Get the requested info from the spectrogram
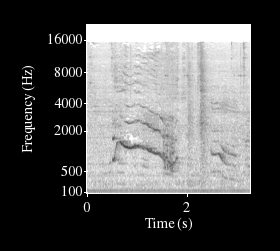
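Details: Alaskan Klee Kai, a mini husky, howling out of jealousy because he wants his own stroller like his beagle friend, on New York City streets; a high wavering whine-howl rises then slides down over about a second, a shorter whine follows, with Spanish speech and hum behind.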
